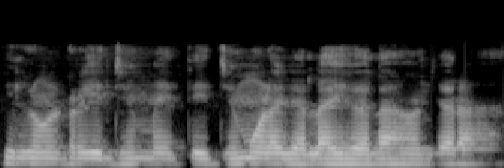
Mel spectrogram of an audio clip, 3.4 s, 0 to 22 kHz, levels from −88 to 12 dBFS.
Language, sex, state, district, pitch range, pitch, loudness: Kannada, male, Karnataka, Bijapur, 120-130 Hz, 125 Hz, -18 LUFS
